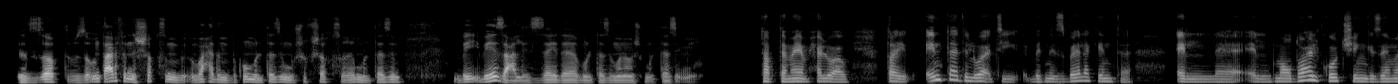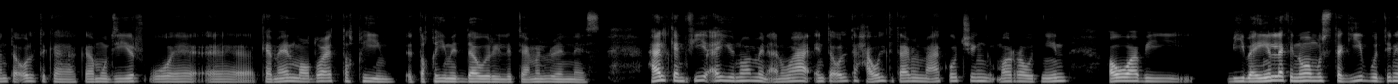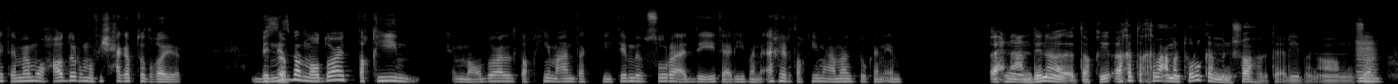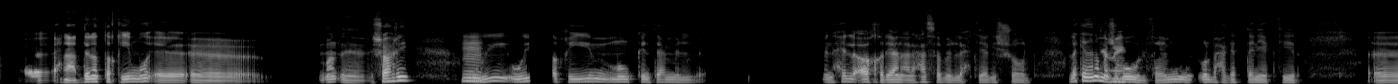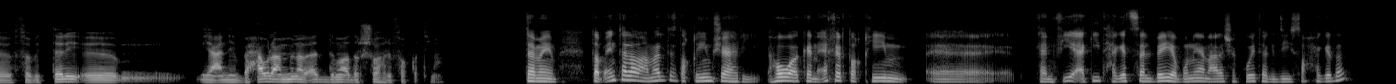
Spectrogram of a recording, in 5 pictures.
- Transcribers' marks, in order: in English: "الcoaching"; in English: "coaching"; tapping
- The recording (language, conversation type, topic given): Arabic, advice, إزاي أواجه موظف مش ملتزم وده بيأثر على أداء الفريق؟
